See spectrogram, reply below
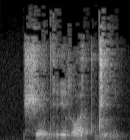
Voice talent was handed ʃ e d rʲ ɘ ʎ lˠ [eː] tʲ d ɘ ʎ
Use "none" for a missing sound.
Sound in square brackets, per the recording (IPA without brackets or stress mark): e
